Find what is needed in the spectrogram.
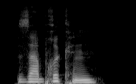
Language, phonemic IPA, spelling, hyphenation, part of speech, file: German, /zaːɐ̯ˈbʁʏkən/, Saarbrücken, Saar‧brü‧cken, proper noun, De-Saarbrücken.ogg
- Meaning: 1. Saarbrücken (the capital city of Saarland) 2. a special district (Kommunalverband besonderer Art) of Saarland; full name Regionalverband Saarbrücken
